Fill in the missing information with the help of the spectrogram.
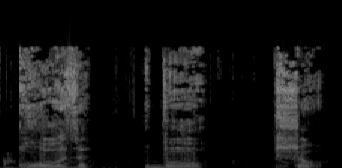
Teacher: On l'appelle le O fermé. Pour prononcer ce son, on ferme davantage la bouche que pour le O ouvert.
